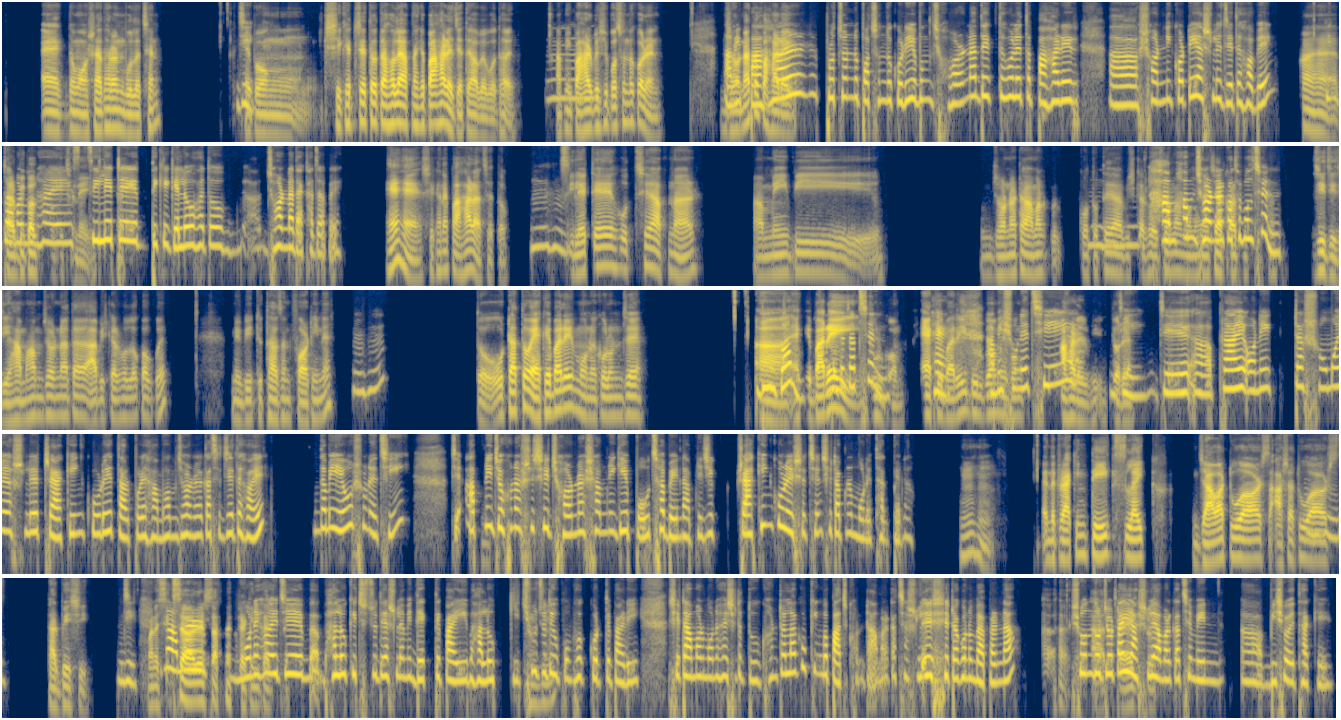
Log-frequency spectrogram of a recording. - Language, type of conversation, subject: Bengali, unstructured, ভ্রমণের সময় আপনি কোন বিষয়টি সবচেয়ে বেশি উপভোগ করেন?
- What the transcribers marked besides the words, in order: lip smack; lip smack; lip smack; tapping; horn; lip smack; in English: "And the tracking takes like"; laughing while speaking: "সেটা"; laughing while speaking: "আহা আচ্ছা, একদম"; lip smack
